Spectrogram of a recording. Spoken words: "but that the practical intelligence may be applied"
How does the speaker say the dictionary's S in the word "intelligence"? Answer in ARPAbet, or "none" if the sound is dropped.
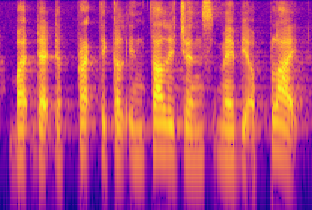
S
